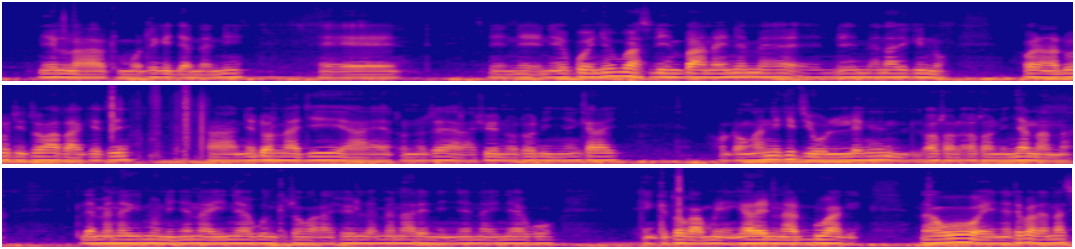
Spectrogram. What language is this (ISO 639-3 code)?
mas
